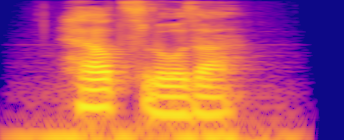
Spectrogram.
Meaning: 1. comparative degree of herzlos 2. inflection of herzlos: strong/mixed nominative masculine singular 3. inflection of herzlos: strong genitive/dative feminine singular
- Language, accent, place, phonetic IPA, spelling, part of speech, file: German, Germany, Berlin, [ˈhɛʁt͡sˌloːzɐ], herzloser, adjective, De-herzloser.ogg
